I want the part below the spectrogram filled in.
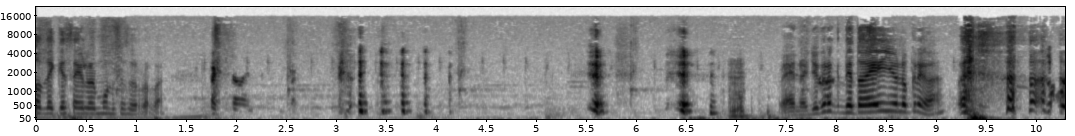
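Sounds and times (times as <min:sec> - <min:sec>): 
speech: 0:00.0 - 0:03.5, 0:07.6 - 0:10.2
laughter: 0:03.0 - 0:04.2, 0:09.2 - 0:10.2
microphone stand rattling close to the mic: 0:06.9 - 0:07.5.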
